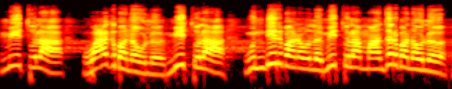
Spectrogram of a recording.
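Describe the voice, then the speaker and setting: A man's voice: very high voice, expressive, unhurried, exaggerated voice. A man doing a stern old holy man. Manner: gentle, then stern. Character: kindly old male holy man, patient. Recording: echoey hall reverb.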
